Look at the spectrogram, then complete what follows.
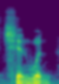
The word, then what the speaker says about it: Qwen: If you know Chinese, it's actually pronounced as Qian Wen.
